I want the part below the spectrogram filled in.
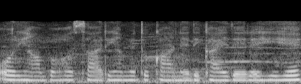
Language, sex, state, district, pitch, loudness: Hindi, female, Chhattisgarh, Bastar, 195 Hz, -14 LUFS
